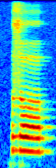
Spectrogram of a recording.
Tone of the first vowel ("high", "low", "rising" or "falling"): low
